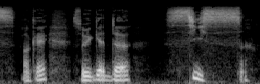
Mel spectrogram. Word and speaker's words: six: So you get the sis pronunciation sis sis. Okay. So it's not six, it's sis.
